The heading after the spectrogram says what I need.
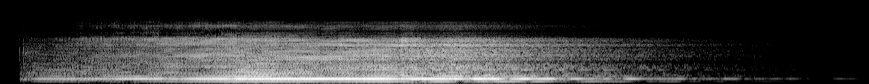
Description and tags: Cafetera digital accionada y capturada mediante un micrófono de contacto, la grabación fue procesada por medio de un DAW, añadiendo procesos de tiempo y frecuencia. Para realizar la edición de este sonido, se parte de que como fue captado, con un micrófono de contacto se necesitó reducir la amplitud del sonido por medio del plugin gain nativo de protools, posteriormente se le añadió mucha reverberación, por medio del plugin Valhalla y por medio de un EQ nativo se ecualizó para evitar posibles ruidos en frecuencias puntuales del sonido.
